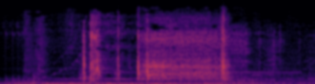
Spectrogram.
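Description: Camera shutter sound effect for a logo animation: a run of sharp shutter clicks with a whirring, rattling noise between them, fading near the end.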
